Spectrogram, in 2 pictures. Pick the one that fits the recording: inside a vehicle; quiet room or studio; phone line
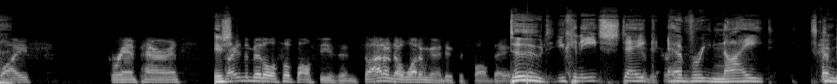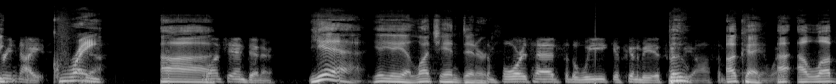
phone line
